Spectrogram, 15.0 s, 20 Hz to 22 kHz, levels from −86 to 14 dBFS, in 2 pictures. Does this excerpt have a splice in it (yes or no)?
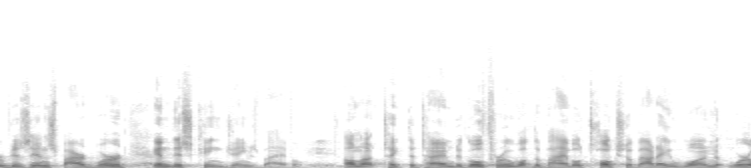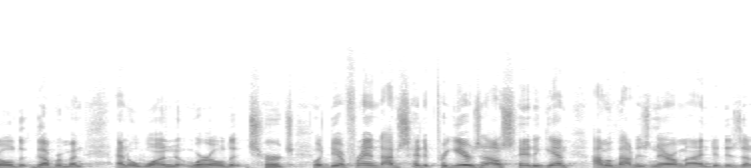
yes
